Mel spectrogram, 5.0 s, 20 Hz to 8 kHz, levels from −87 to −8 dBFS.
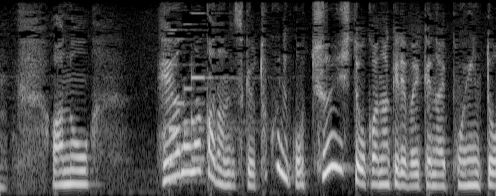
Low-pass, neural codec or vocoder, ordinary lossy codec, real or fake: none; none; none; real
